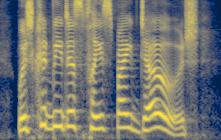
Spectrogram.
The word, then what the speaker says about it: Doge: He added, "Bitcoin could be displaced by Ether, which could be displaced by Doge," although I think he pronounced it Dodge, "which could be displaced by Hamster Coin."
